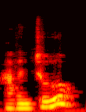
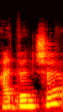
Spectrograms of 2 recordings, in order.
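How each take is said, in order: First: The word is said without a D sound. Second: The word is said with a D sound. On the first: This is the older form before the spelling change. "no D sound at all" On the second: This is the form after the spelling change. "with a D sound"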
